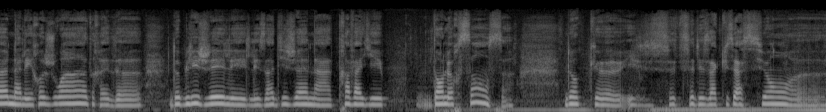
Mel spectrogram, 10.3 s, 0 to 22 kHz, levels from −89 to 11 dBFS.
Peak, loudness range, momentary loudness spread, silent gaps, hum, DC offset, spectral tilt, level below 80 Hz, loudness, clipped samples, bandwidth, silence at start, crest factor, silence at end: -16 dBFS; 3 LU; 10 LU; none; none; under 0.1%; -4 dB/octave; -48 dBFS; -33 LUFS; under 0.1%; 16.5 kHz; 0 s; 16 dB; 0 s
